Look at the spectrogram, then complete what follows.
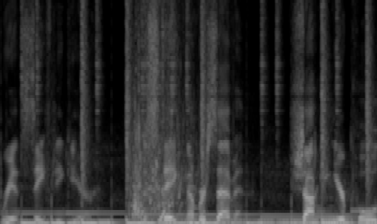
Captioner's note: water splashes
